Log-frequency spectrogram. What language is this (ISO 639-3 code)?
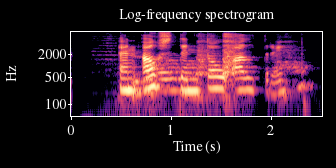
isl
